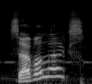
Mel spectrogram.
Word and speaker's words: Savolax: Savolax?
